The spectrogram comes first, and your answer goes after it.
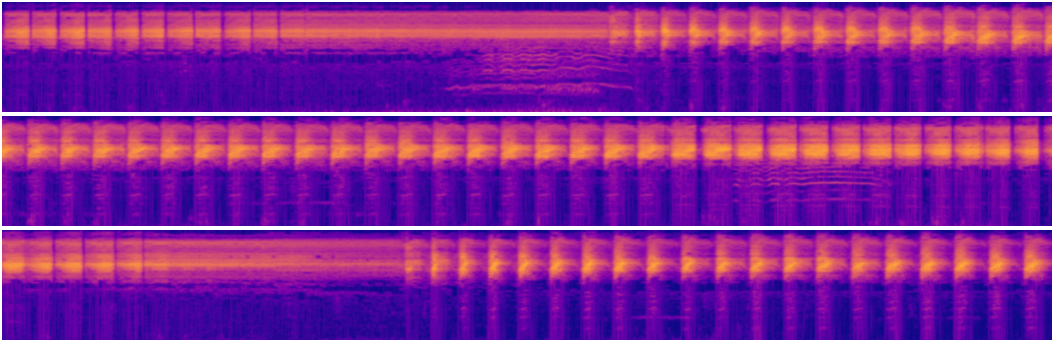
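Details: Shrill, rhythmic cricket chirping at about three pulses per second, recorded while herding Honamlı goats; two short goat bleats break in, and the chirping briefly drops before resuming loudly.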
